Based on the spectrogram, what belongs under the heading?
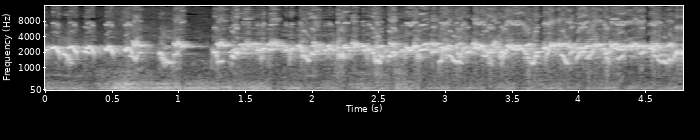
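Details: Yellow-vented bulbul in a spirited, nonstop song, meant to stimulate other bulbuls; after a short hesitant start with a pause, a steady torrent of chattering warbled notes follows.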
